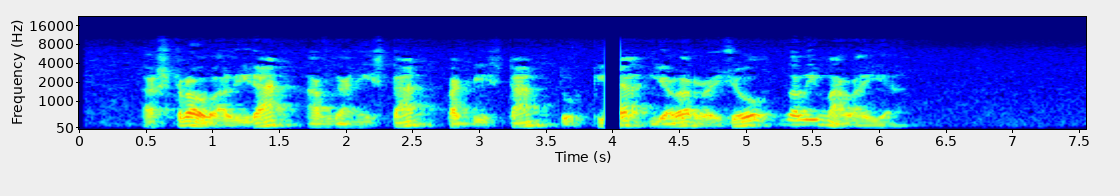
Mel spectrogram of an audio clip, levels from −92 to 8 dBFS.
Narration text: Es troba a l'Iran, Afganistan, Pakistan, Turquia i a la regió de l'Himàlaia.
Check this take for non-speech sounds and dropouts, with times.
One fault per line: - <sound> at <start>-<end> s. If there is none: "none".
- dropout at 3.9-4.1 s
